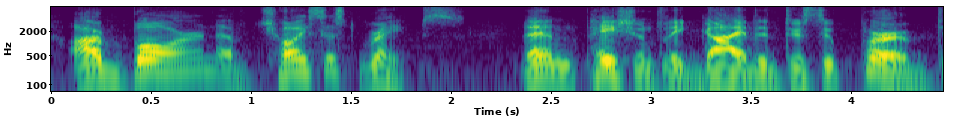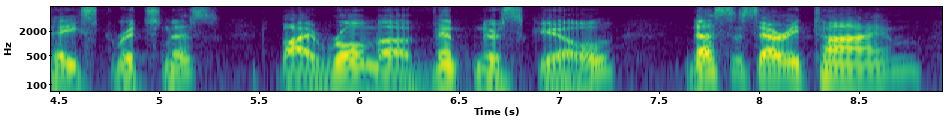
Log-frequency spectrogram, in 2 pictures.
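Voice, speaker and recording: A polished radio announcer from the 1940s, bright and lively as he pitches a sponsor. The recording is close and dry. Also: dry recording.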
